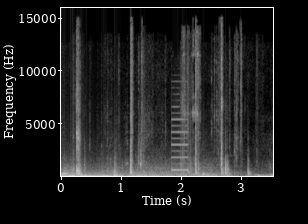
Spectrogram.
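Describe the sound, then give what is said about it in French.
A car comes to rest and is parked after climbing a mountain road in the Cantal, France, at 7 a.m. in clear weather just after sunrise: the engine rumbles low, with several sharp mechanical clicks, a brief electronic beeping tone, and what sounds like an electric window whirring. “Et voilà, nous arrêtons là.”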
